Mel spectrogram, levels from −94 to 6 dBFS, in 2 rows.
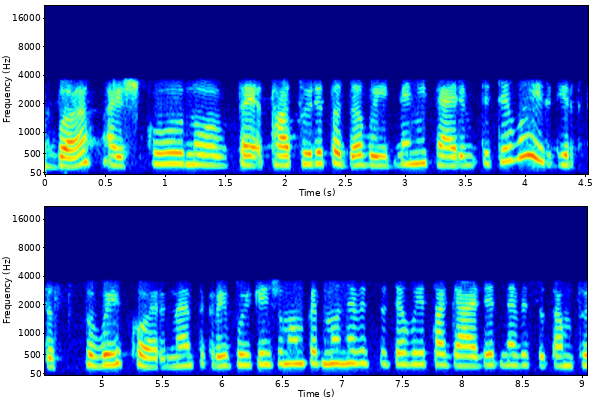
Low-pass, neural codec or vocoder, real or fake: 3.6 kHz; none; real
